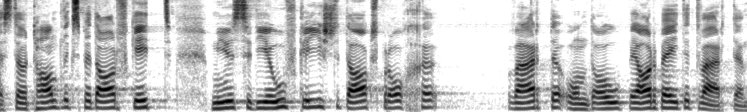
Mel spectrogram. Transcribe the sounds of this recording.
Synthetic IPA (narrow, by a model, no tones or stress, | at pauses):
sd̥øːthɑndlɪksb̥ɛdɑːɾfɡ̥ɪtmyəsədiəuːfkliːʃtətɑːkʃprɔχə | væːɾd̥əʔʊndoʊb̥eɑːɾbɛɪtətvæːɾd̥ə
